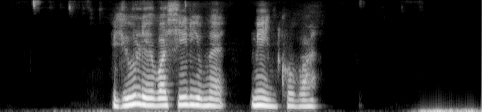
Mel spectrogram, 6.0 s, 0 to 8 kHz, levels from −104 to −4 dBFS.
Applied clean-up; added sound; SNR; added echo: neural mask model Resemble Enhance denoiser.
